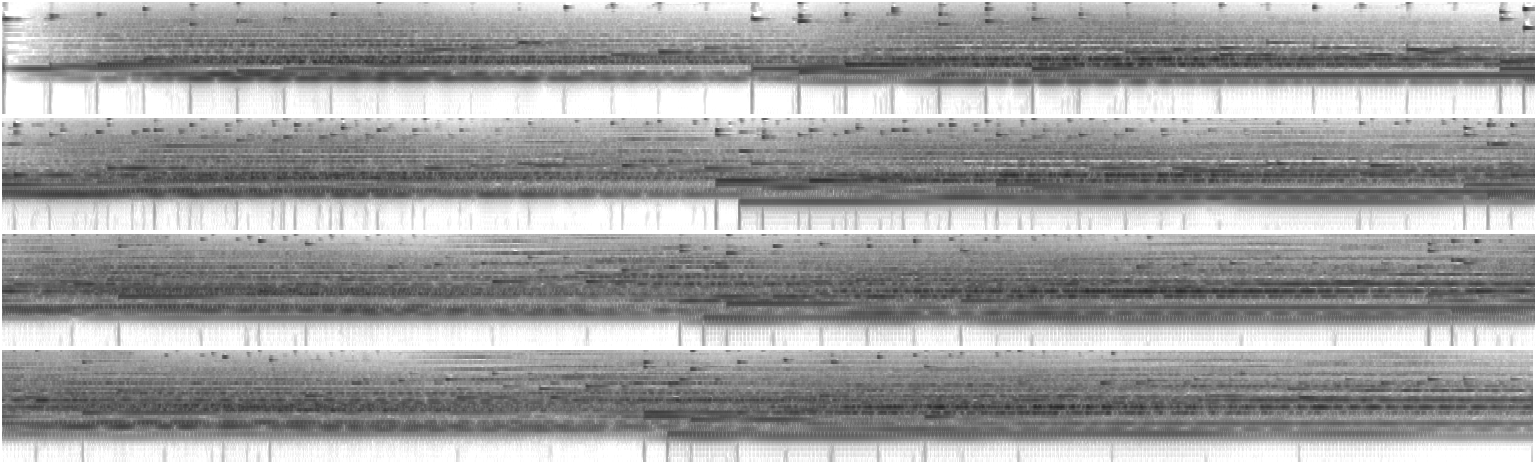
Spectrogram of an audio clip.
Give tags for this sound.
Beauty Becoming Clarity Dream Everything Evolution Life Living Love Passion Resting Sacrifice Waking

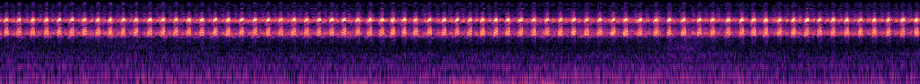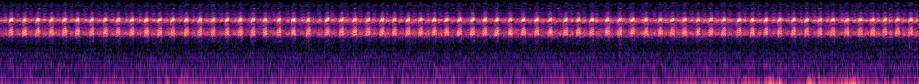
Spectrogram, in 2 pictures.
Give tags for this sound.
field-recording frog frogs japan Japanese lake nature rain reptiles Rice-field water

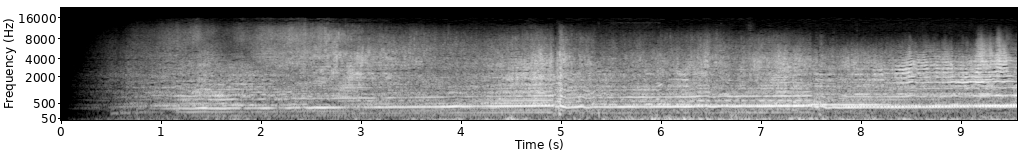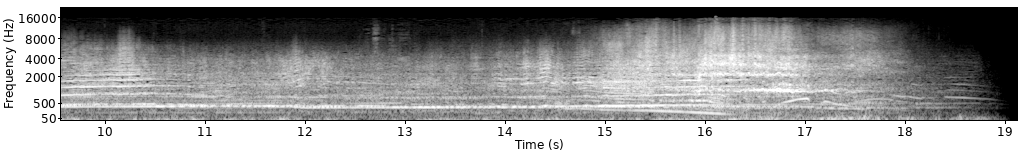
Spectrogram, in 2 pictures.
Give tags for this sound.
car crowd engine field-recording race revving sound turismocarretera zoomh4

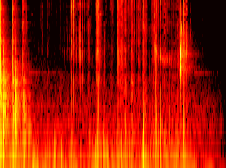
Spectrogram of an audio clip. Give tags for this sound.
crack egg egg-shell hit shell

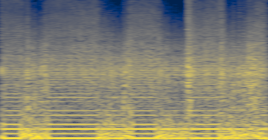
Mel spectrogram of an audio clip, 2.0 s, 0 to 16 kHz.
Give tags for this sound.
loop 120bpm buzz ground

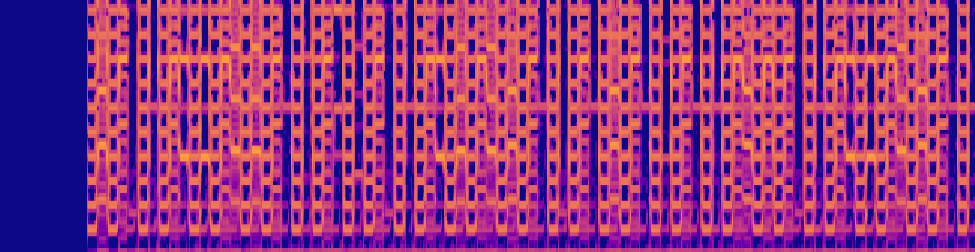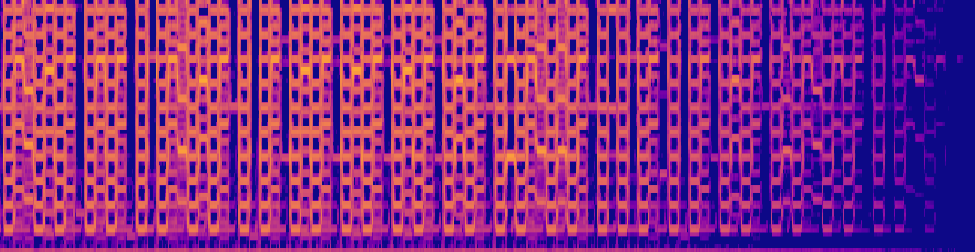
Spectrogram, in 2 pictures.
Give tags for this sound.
Space Electronic Noise Spacecraft Mechanical Sci-fi Futuristic Machines

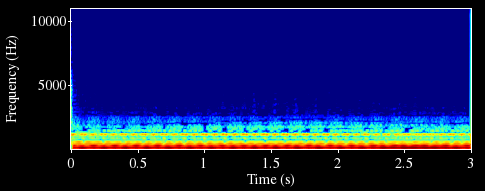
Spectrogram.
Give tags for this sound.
organ sample

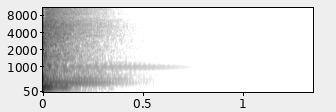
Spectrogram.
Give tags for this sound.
fuzzy drum multi 13x3 snare audix tama d6 sample velocity

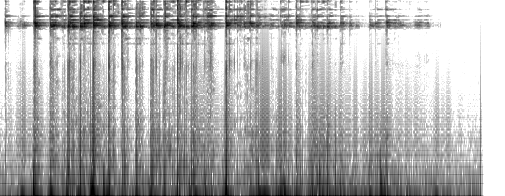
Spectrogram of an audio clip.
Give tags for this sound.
bell jingle percussion

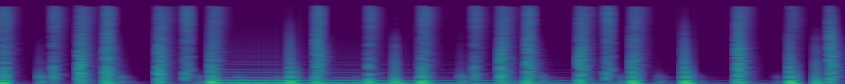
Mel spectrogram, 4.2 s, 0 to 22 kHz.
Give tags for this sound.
114-bpm drumloop electro bass

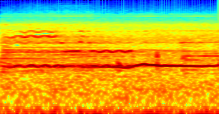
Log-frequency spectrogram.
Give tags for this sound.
ambience atmosphere electronic radio

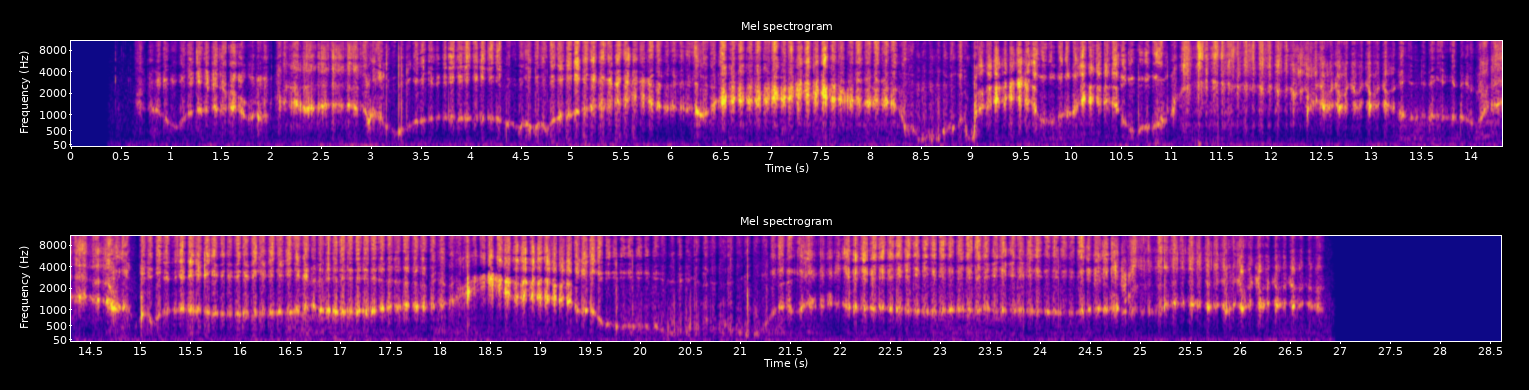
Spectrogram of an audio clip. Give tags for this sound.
spazzolino bathroom denti clean teeth

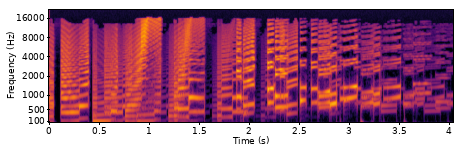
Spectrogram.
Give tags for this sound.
acid alesis ambient base bass beats chords electro glitch idm kat leftfield micron small synth thumb

